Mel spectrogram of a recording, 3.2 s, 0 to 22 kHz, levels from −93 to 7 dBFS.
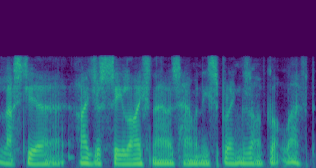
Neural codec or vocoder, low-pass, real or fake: vocoder, 44.1 kHz, 128 mel bands, Pupu-Vocoder; 5.4 kHz; fake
